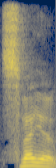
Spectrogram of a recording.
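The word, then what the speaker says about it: Svea: called the sveya tribe who became the vikings sveya was spelled s-v-e-a and they actually of course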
